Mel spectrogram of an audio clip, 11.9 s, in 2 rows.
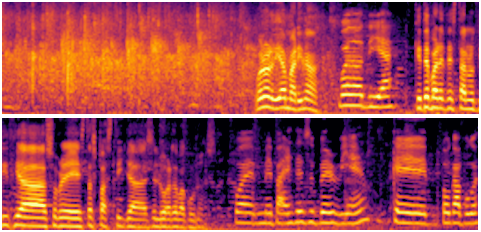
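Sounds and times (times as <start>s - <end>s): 
audience clapping: 0.0s - 4.6s
speech: 3.2s - 11.9s.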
